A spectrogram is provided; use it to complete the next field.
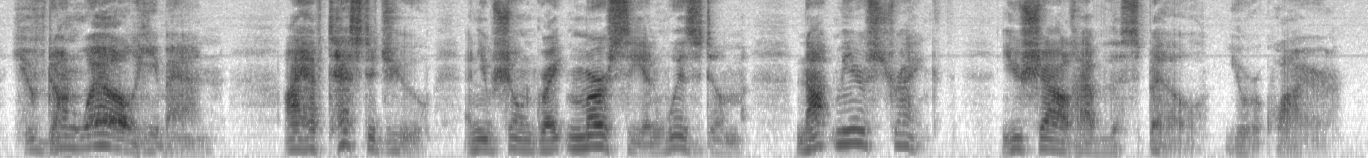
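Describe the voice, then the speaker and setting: In a very clean recording with a silent background, a man uses a put-on character voice, raised and projected at a fairly high pitch. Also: fairly slow pace. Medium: read story. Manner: grand, imperious.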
